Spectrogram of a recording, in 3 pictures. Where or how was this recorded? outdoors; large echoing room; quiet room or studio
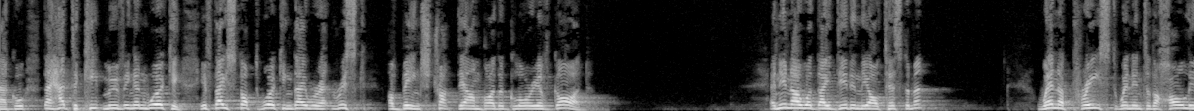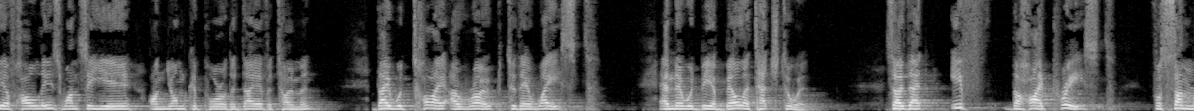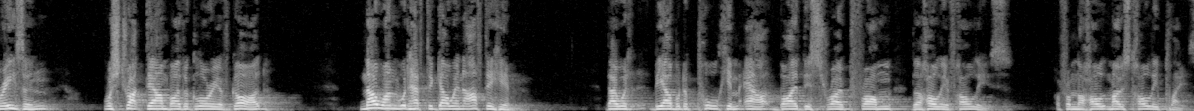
large echoing room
